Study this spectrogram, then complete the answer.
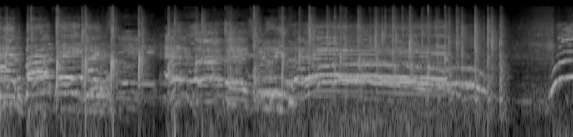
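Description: A small group of men and women sing together close by.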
